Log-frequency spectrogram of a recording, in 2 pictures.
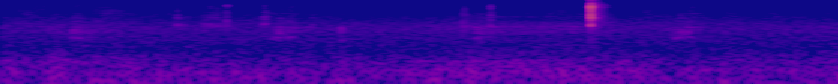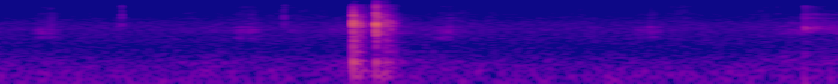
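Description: Small metallic clicks from hair shears being taken apart by hand as the pivot screw is undone: faint scattered ticks, one sharp click about three seconds in and a quick double click about six seconds in.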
